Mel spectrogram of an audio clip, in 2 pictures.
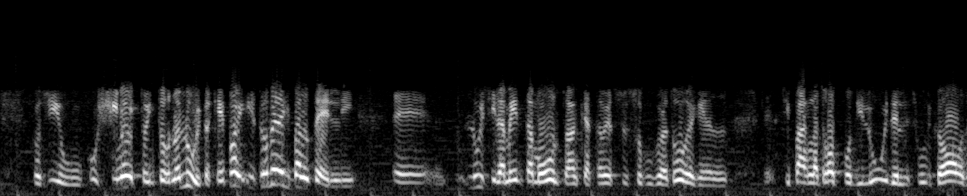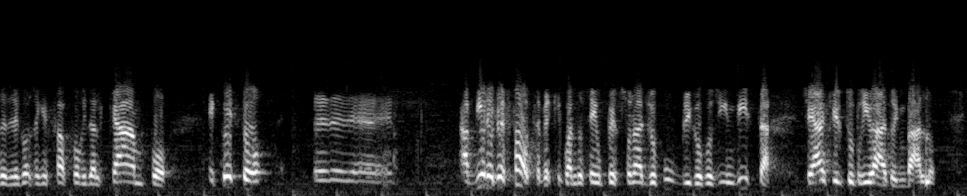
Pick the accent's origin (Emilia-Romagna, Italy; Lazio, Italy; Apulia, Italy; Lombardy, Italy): Lazio, Italy; Rome; Esatto, sì, sono romano anch'io, però insomma.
